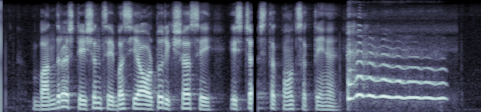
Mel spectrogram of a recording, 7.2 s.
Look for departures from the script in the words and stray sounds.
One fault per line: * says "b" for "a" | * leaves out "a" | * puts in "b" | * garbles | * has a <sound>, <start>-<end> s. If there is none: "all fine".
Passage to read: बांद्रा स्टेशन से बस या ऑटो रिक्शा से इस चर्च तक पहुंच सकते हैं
* has a dropout, 3.8-3.9 s
* has a laugh, 5.2-6.8 s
